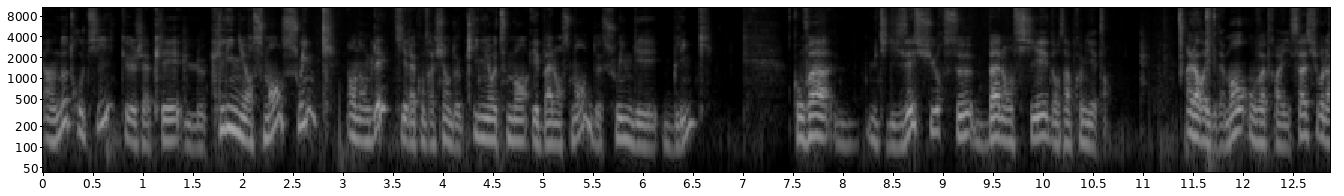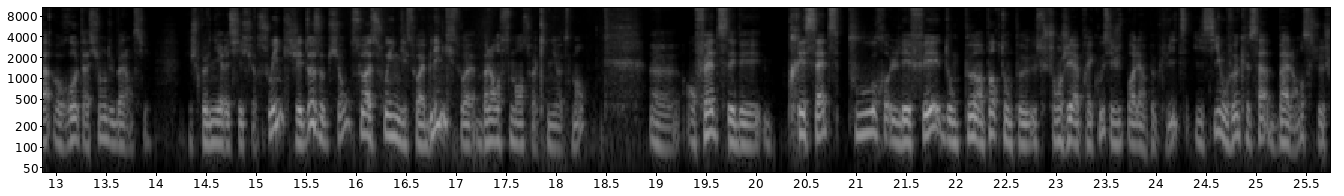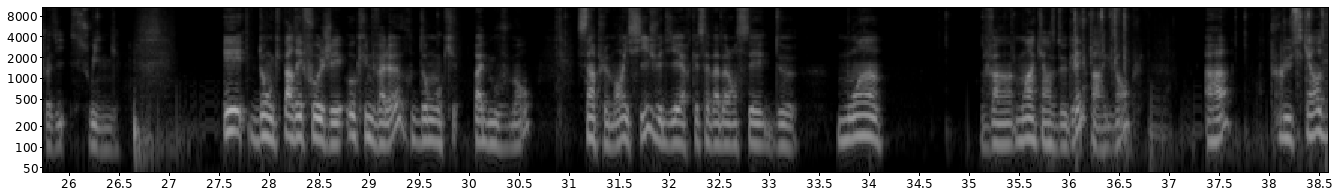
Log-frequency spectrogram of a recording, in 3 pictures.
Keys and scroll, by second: 11.0 Return, 11.6 r, 36.1 KP_Subtract, 36.4 KP_1, 36.4 KP_5, 36.5 KP_Enter, 38.3 KP_1, 38.4 KP_5.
